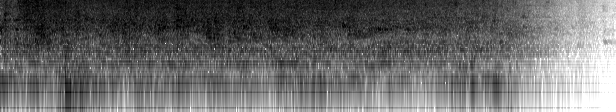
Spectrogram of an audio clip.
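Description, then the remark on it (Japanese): A toilet in a restroom stall is flushed after sweat-soaked toilet paper is thrown into the bowl, one continuous rushing, gurgling surge of water lasting about four seconds, loud and steady before draining away abruptly into silence. “ついで首筋にも流れるそれを拭い、汗でぐっしょりとなったトイレットペーパーを便器の中に投げ捨てた。”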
